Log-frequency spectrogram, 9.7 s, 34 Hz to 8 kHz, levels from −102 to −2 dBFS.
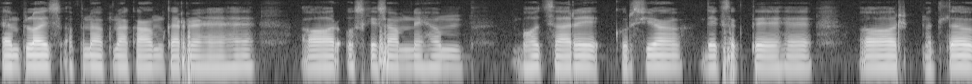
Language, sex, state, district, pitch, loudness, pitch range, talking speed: Hindi, male, Bihar, Gaya, 105 Hz, -22 LUFS, 105-110 Hz, 115 wpm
